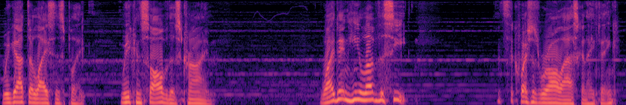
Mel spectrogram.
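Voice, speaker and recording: A man's voice: mid-range voice, expressive, measured pace, long pauses, darkish tone, soft background music. A man hosting a podcast, telling humorous stories in a casual, wry, tongue-in-cheek way. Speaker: podcast host. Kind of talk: casual humorous storytelling commentary.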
